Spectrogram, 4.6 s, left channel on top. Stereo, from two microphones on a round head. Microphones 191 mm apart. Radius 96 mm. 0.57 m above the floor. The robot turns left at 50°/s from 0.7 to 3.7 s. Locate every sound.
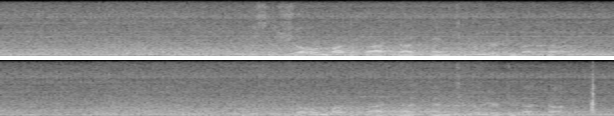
1.9 s a man speaking: 95° left, 3 m; by 4.4 s straight ahead, 3 m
